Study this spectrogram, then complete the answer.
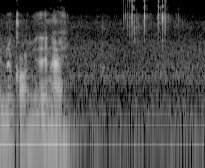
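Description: A metal watch bracelet clinks softly as it is flexed.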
